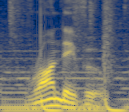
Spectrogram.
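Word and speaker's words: rendezvous: Rendevu. This word is straight out of France. And in French, you often don't pronounce the consonants at the end of a word.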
